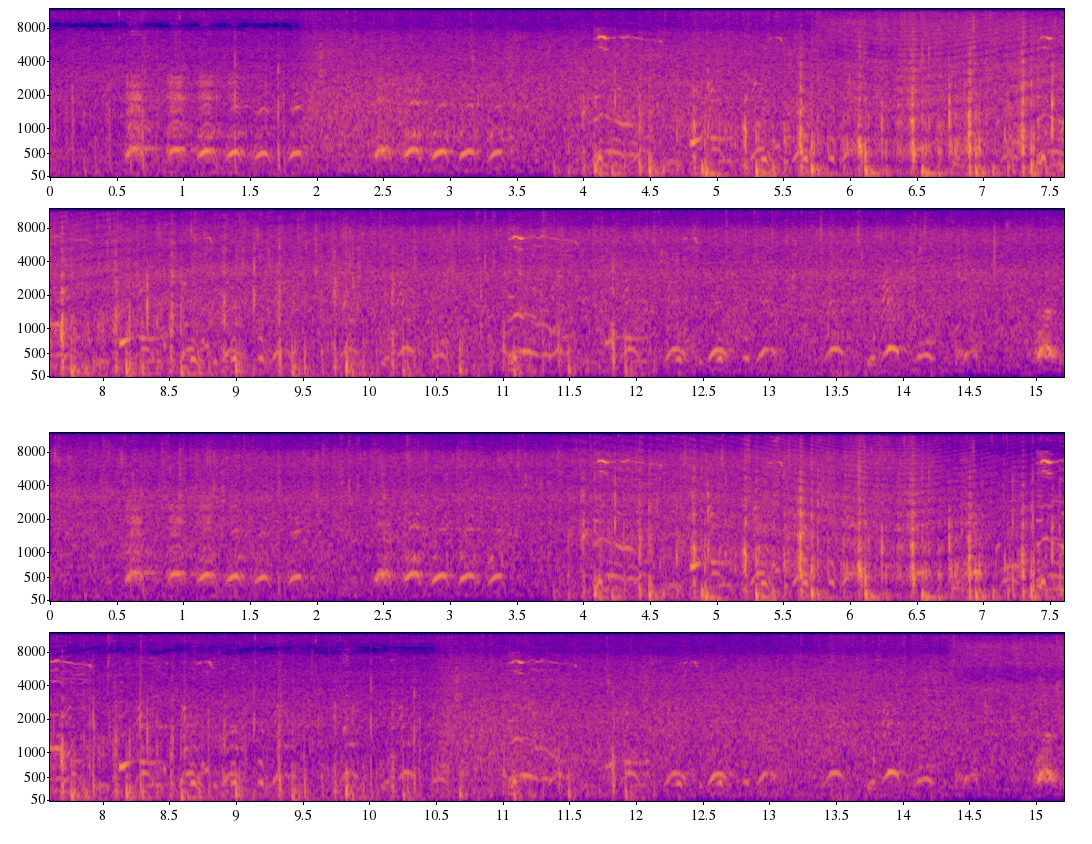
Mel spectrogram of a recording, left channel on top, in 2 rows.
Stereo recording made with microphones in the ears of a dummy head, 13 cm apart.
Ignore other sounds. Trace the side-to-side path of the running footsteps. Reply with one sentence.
In this clip you hear the running footsteps move to the left.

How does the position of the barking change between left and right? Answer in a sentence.
In this clip you hear the barking move from left to right and back again.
